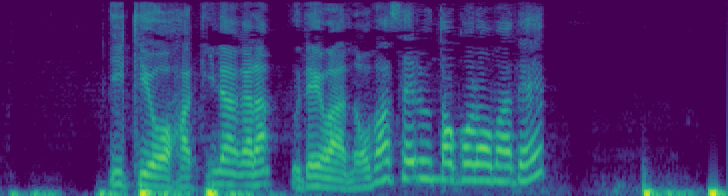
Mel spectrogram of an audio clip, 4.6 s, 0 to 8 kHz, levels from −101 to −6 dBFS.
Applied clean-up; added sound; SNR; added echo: neural mask model Resemble Enhance denoiser.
